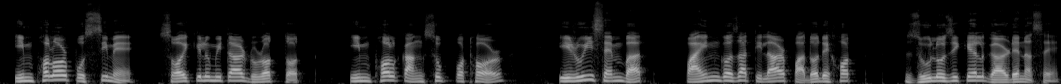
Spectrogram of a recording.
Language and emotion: Assamese, neutral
